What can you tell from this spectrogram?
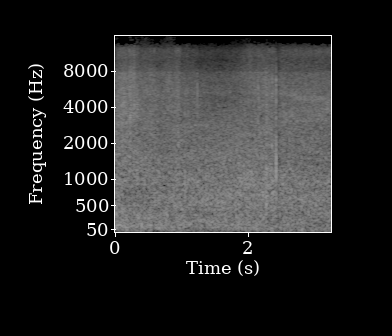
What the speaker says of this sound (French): avant que la vague arrive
